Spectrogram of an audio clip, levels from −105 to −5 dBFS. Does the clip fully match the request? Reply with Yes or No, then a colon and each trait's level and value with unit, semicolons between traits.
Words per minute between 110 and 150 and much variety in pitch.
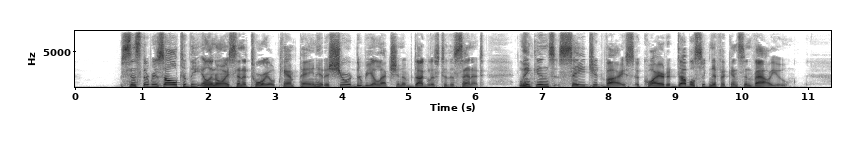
Yes: slow, 135 wpm; wide, 8.4 semitones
